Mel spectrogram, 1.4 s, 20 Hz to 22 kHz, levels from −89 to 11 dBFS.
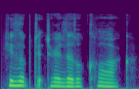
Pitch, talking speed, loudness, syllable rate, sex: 170 Hz, 260 wpm, -18 LUFS, 6.2 syllables/s, female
